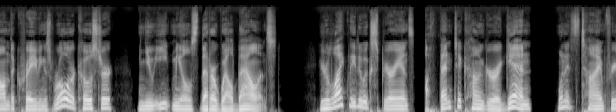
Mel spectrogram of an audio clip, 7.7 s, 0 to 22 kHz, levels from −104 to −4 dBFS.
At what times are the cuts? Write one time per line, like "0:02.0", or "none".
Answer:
none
